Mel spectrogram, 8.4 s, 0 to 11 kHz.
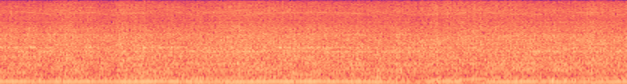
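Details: Willys F-head engine for a snow blower jeep, freshly built, first run on newly fitted Weber carburetor, 180 thermostat; steady even idle with smooth unbroken beat, no knocks or stumbles; normal idle.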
